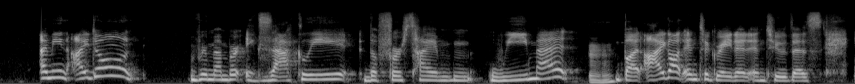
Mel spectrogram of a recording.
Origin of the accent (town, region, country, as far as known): Montreal, Quebec, Canada; born or raised there; also born or lived in Korea / Ottawa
